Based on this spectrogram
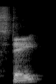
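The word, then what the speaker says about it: Staite: her last name was would you say it was state just state it's s-t-a-i-t-e i believe so i'm like okay well that was simple but i think most people try to pronounce the e the e on the end isn't there any yeah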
